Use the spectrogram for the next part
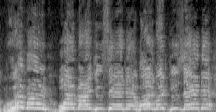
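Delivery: high, loud, hammed-up outrage; mock shock. Mocking the boys acting shocked at what he said, in a high loud squeal. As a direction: squeal it out in fake disbelief.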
